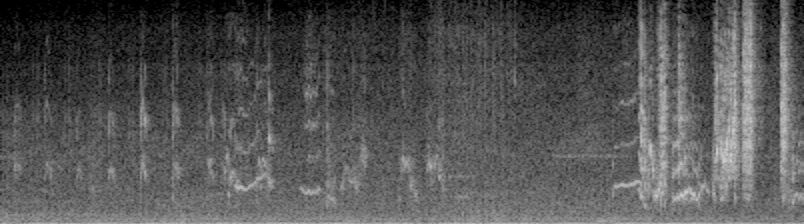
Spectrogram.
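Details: Budgerigars during early morning feeding, with soft, sliding, warbled chirps rising and falling, then a loud, harsh, chattering burst in the final seconds, all over a low droning hum.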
